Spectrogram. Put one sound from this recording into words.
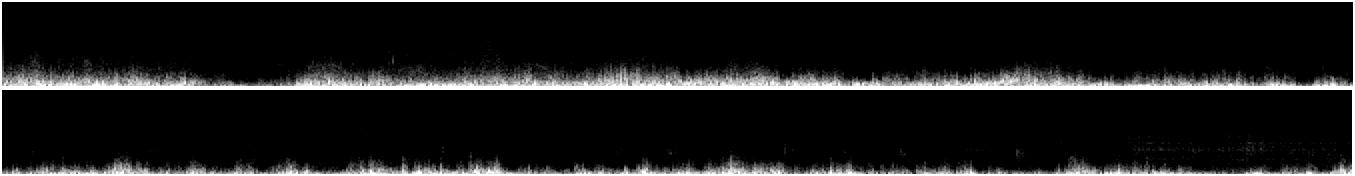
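Wind blows roughly outdoors.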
